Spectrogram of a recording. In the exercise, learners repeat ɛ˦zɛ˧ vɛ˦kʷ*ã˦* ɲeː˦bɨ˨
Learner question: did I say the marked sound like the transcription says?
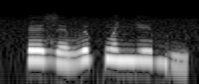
yes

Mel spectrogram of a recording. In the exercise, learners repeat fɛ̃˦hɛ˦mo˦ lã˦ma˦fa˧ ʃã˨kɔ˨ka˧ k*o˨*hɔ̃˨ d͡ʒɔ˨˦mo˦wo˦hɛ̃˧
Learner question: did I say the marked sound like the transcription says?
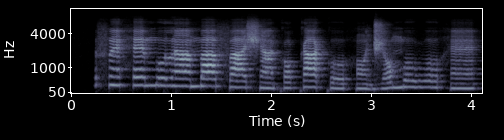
yes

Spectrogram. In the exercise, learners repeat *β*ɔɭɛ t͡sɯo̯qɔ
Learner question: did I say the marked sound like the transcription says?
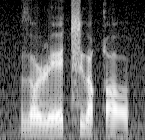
no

